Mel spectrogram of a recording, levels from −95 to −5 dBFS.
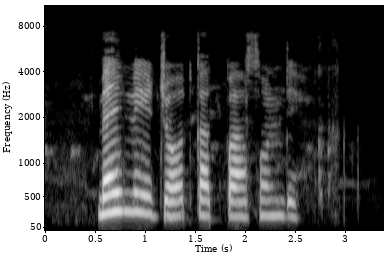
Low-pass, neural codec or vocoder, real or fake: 7.2 kHz; codec, 16 kHz, 8 kbps, FreqCodec, larger model; fake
